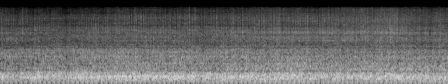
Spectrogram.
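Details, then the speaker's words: Quantum-powered 3.5 hp walk-behind weed trimmer with new carburetor, test run after tightening the loose belt, very old string; loud but steady drone with line whirring, no misses, knocks or surging. Normal running. "so you hear it runs gets a little loud but nothing too bad"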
